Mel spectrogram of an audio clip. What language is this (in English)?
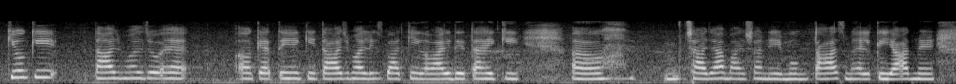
Urdu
